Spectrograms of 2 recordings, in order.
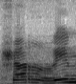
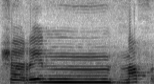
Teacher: nun bertasdid, harus pakai dengungan. Nun gunha itu harus dengung sampai ke rongga hidung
